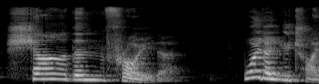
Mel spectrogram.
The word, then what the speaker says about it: schadenfreude: to borrow this word from the German it's pronounced schadenfreude er why don't you try saying it schadenfreude er my turn your turn schadenfreude er schadenfreude are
